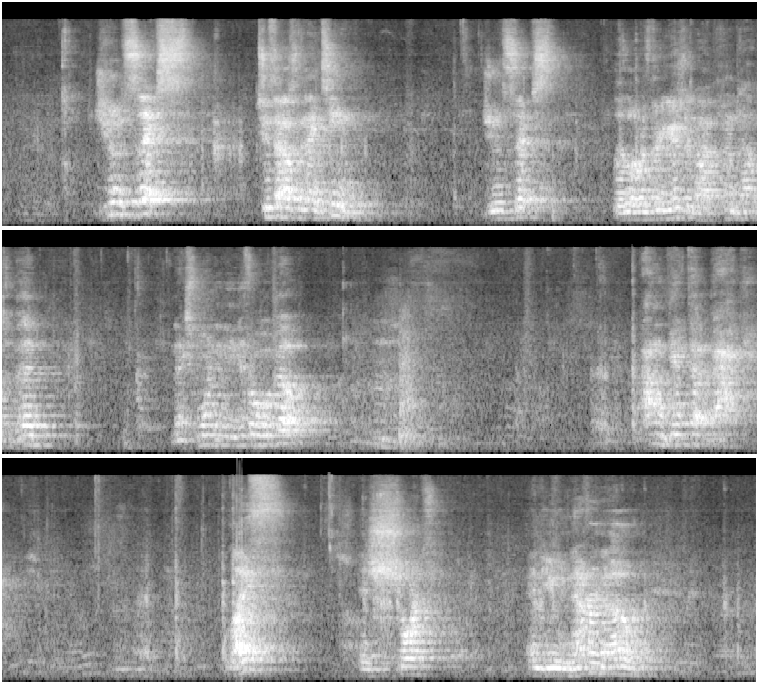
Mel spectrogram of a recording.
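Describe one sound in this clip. A middle-aged man speaks with animation in a large echoing hall.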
